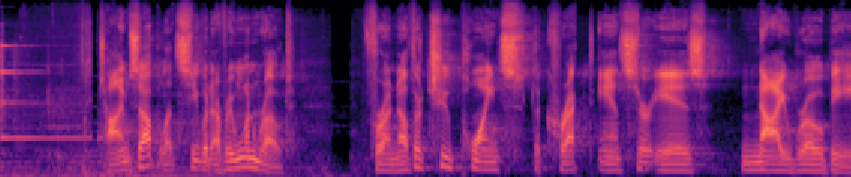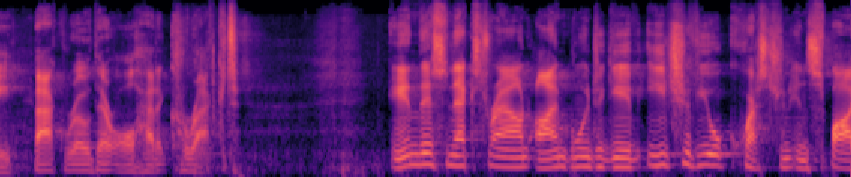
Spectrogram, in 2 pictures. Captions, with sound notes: (bell dings) Time's up, let's see what everyone wrote. For another two points, the correct answer is Nairobi. Back row there all had it correct. In this next round, I'm going to give each of you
